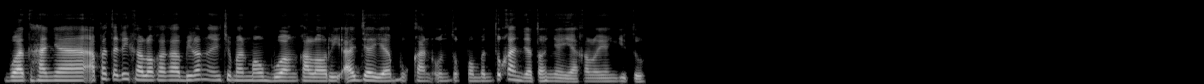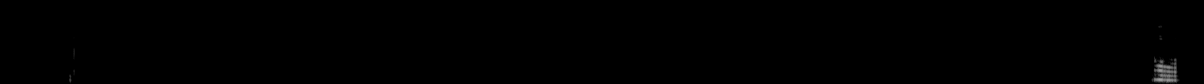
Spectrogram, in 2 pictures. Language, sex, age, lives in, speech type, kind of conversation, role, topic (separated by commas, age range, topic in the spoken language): Indonesian, female, 40-44, Indonesia, conversation, podcast, host, Hobi apa yang selalu bikin kamu semangat, dan kenapa?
